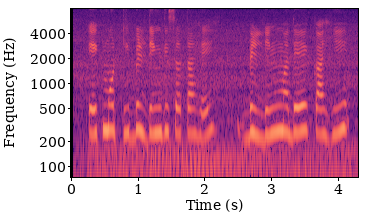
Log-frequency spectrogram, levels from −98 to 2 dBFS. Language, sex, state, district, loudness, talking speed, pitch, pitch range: Marathi, female, Maharashtra, Chandrapur, -26 LUFS, 125 wpm, 255 Hz, 250-270 Hz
